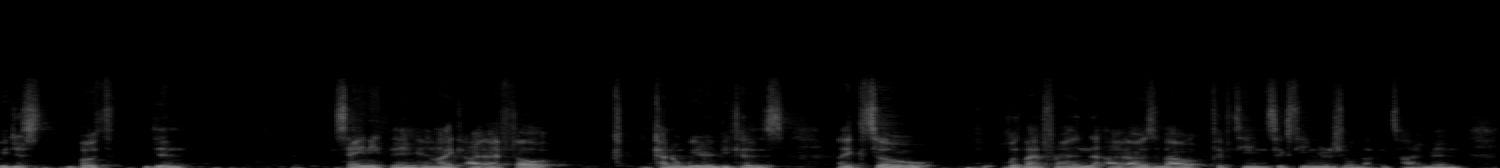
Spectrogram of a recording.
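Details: Male US-born university senior of Chinese family who has stuttered since about age five or six, with blocks and getting stuck on sounds; his biological father and maternal grandfather also stutter; stuttering.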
